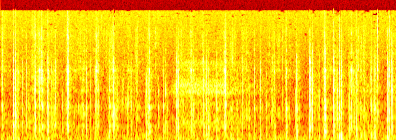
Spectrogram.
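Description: A printed Versace perfume cardboard box, held in both hands, is tapped and scratched with short fingernails. The result is a quick, dense run of dry, soft taps with brief scratchy rustling between them, each hit dying away almost instantly.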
